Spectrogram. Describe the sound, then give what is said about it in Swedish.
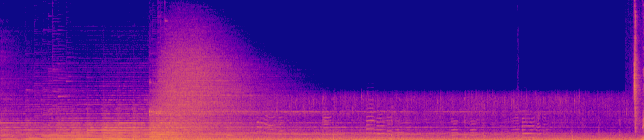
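A moving car rumbles steadily and loudly, a dense, rhythmic, low thumping drone that swells in after a few seconds of quieter tones and keeps going without a break. “det är ett rytmiskt liksom, dunkande ljud som väcker dig tror jag, eh,”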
